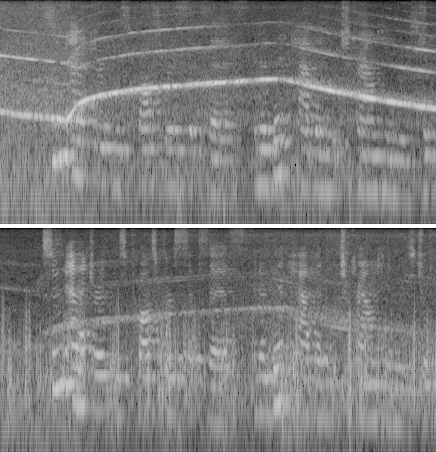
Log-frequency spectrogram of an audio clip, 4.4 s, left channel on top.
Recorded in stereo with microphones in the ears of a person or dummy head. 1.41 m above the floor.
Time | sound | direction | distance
0.4 | a woman speaking | 90° right | 9.5 m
